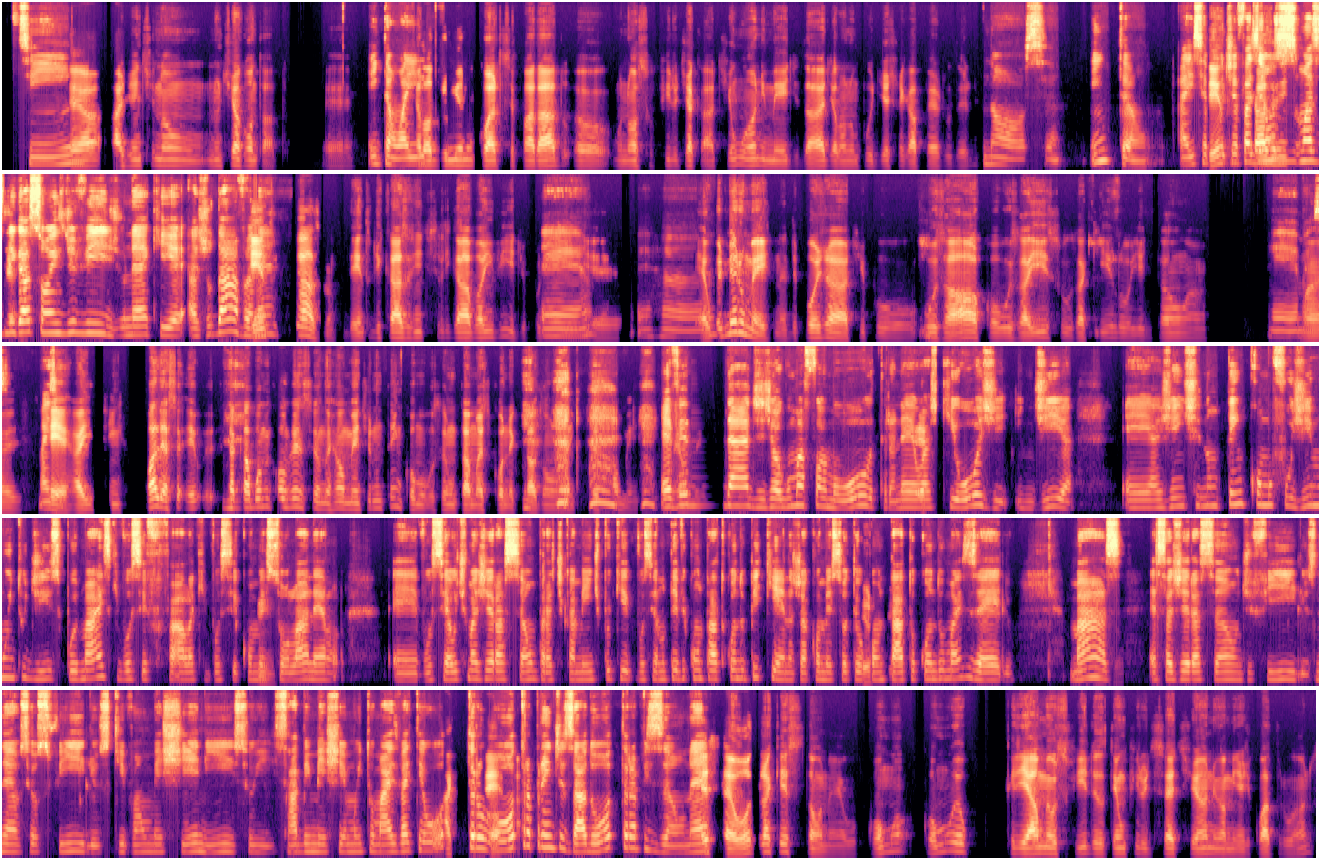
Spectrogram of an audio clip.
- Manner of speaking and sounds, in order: tapping; other noise; laugh
- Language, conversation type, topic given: Portuguese, podcast, Você se sente mais conectado online ou pessoalmente?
